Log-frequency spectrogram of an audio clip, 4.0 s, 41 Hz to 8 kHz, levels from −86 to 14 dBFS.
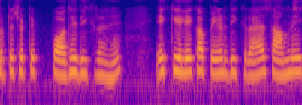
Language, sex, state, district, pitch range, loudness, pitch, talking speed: Hindi, female, Chhattisgarh, Bilaspur, 195-220 Hz, -17 LUFS, 215 Hz, 195 wpm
